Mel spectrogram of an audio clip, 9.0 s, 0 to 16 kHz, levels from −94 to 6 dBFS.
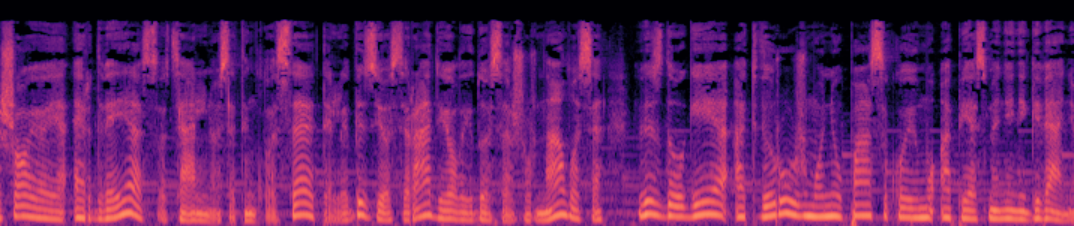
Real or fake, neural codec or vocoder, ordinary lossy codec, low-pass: real; none; MP3, 48 kbps; 14.4 kHz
